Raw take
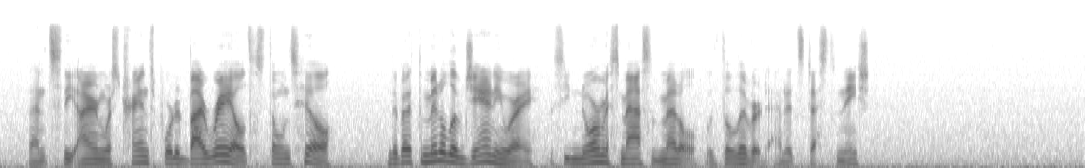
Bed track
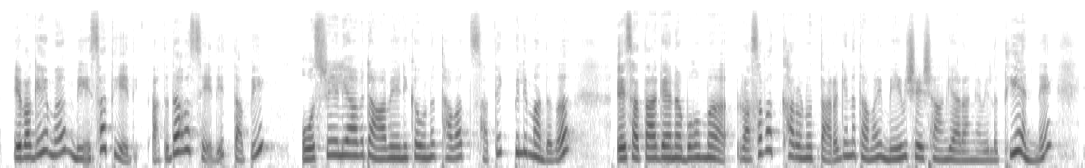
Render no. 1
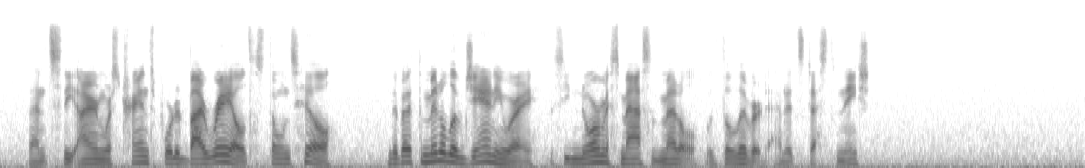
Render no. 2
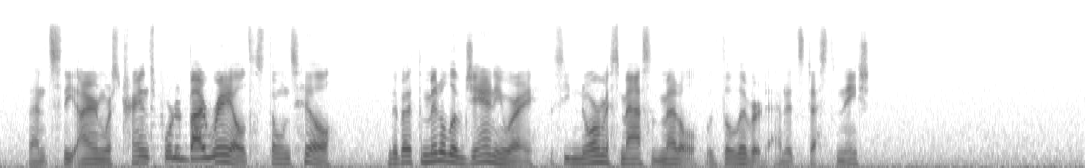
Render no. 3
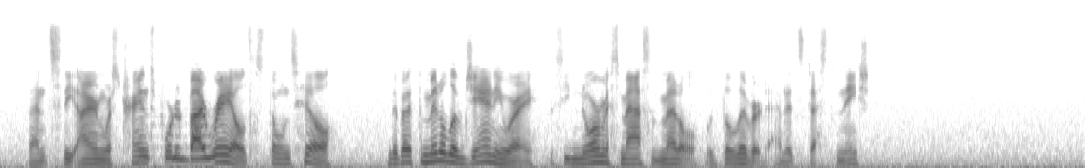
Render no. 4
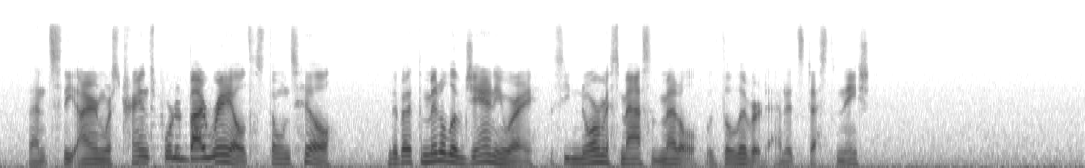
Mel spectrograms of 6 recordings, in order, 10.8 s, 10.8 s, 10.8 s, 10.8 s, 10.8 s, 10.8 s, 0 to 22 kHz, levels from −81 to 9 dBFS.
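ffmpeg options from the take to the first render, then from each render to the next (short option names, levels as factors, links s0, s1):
-af "afftdn=nr=6:nf=-49"
-filter_complex "[0:a]asettb=1/sr,asplit=3[s0][s1][s2];[s0]atrim=end=1.394[s3];[s1]atrim=start=1.39:end=2.16,asetpts=PTS-STARTPTS,afade=t=in:d=0.004:c=qsin,afade=t=out:st=0.766:d=0.004:c=qsin,aecho=1:1:3.9:0.78,atrim=end_sample=33957[s4];[s2]atrim=start=2.156[s5];[s3][s4]acrossfade=d=0.004:c1=hsin:c2=qsin[s6];[s6][s5]acrossfade=d=0.004:c1=qsin:c2=hsin"
-af "equalizer=f=5900:w=0.91:g=-10"
-af "volume=2.51,alimiter=limit=0.794:level=0:latency=1"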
